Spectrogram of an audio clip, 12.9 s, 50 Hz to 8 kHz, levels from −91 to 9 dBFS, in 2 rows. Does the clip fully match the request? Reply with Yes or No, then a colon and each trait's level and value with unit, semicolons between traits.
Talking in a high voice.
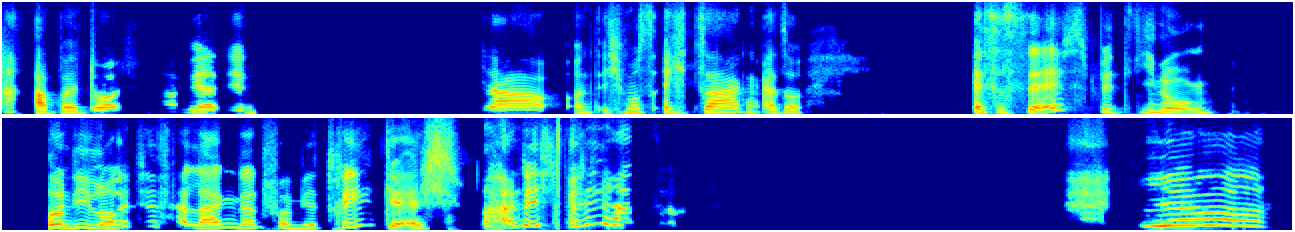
Yes: high, 220 Hz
